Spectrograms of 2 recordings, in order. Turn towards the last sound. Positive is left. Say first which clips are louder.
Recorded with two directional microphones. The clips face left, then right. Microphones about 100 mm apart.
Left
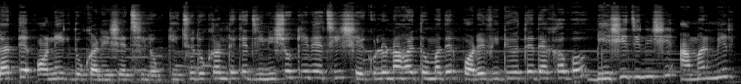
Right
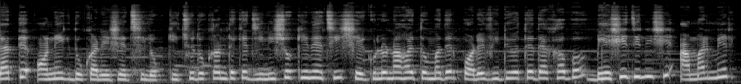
# right 6 dB
turn(degrees=-40)  # may be behind; listen again after turning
